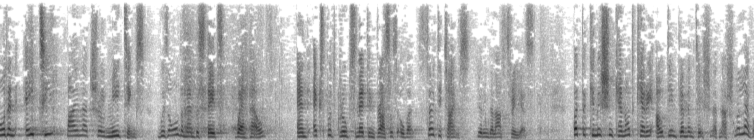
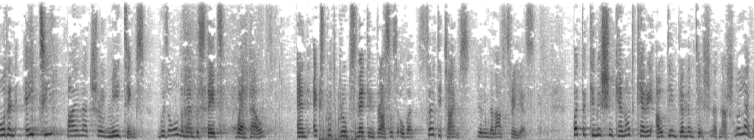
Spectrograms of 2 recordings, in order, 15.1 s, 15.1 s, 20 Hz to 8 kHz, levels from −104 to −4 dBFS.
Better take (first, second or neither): first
